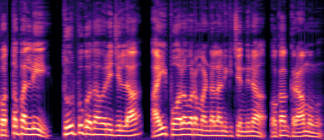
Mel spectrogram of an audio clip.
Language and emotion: Telugu, neutral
